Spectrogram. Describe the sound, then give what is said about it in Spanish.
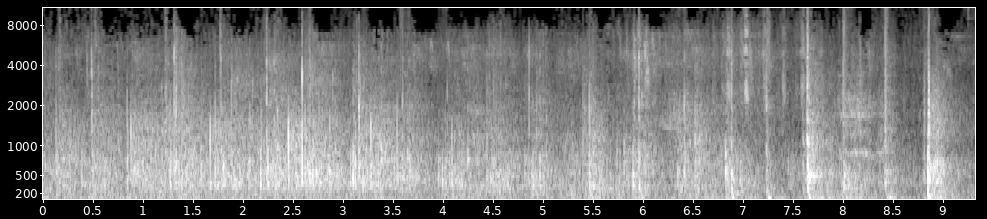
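Footsteps of several people crossing the courtyard of the Palacio de Guadalmedina in summer: many overlapping steps at a moderate level, forming a dense, continuous shuffle without clear gaps. “Diego cruza el patio del Palacio de Guadalmedina seguido de varios sirvientes.”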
